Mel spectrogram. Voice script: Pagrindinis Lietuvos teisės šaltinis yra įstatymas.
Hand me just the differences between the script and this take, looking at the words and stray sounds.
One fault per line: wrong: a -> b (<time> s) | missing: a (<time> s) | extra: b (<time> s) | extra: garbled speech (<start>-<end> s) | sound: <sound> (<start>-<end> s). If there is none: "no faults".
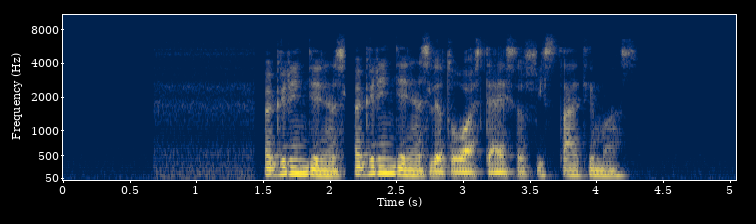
extra: pagrindinis (2.2 s)
missing: šaltinis yra (3.5 s)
